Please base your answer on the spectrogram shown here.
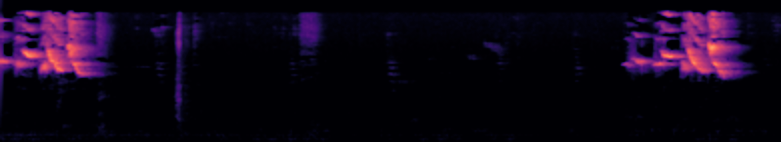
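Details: Double-collared seedeater, a male singing face to face with a female, gives two quick, high twittering phrases about six seconds apart, each a jumble of bright, sliding notes, with a soft tap between them.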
